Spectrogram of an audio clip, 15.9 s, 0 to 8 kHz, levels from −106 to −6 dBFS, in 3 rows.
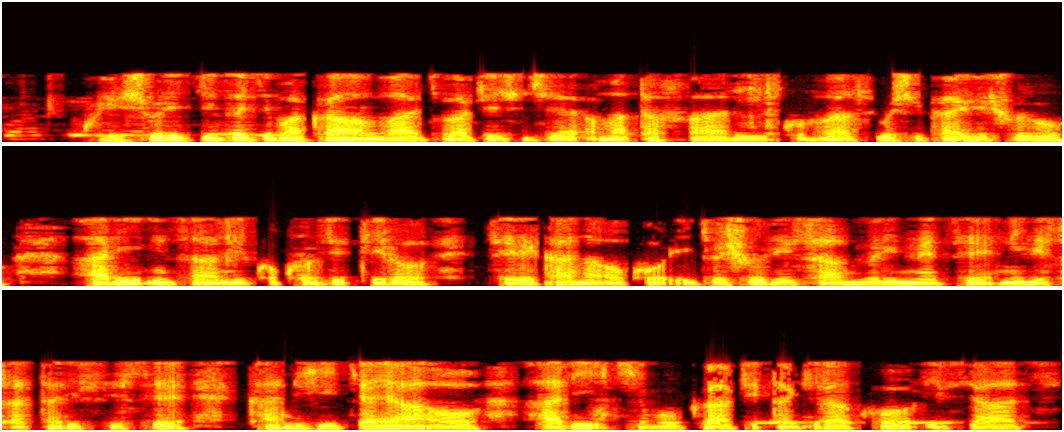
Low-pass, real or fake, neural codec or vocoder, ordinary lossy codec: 7.2 kHz; real; none; AAC, 16 kbps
